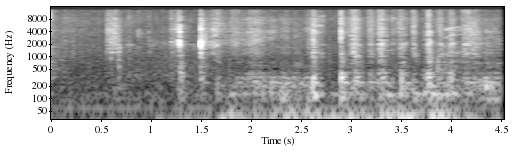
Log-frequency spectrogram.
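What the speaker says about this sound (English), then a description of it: "we can burnish this" A card maker burnishes the fold of a scored 8 1/2 by 5 1/2 piece of cardstock, producing soft, close, repeated rubbing strokes that grow into steady scraping.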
